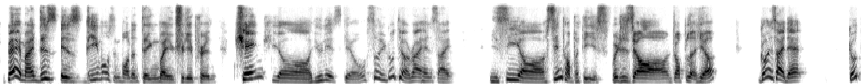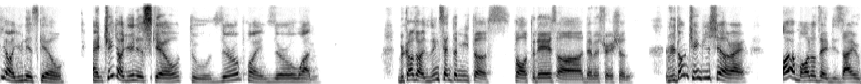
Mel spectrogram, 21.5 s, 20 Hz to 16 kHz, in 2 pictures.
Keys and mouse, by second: 9.2 right click, 11.5-21.5 drag.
